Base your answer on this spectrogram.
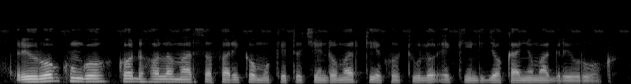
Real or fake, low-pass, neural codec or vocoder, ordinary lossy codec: real; 5.4 kHz; none; Opus, 24 kbps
